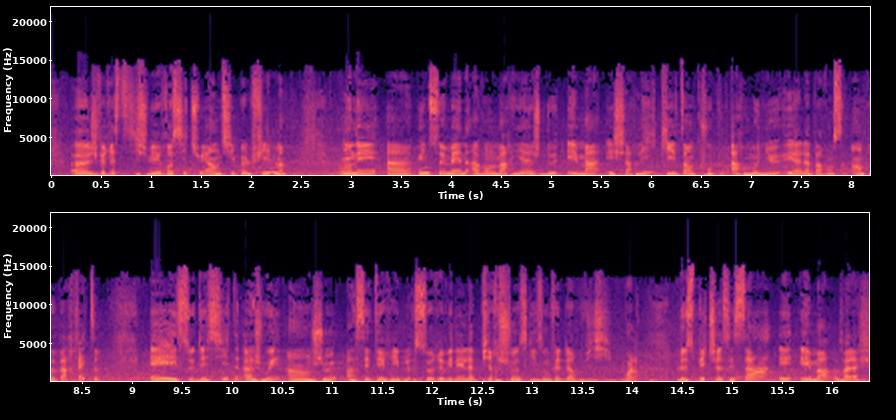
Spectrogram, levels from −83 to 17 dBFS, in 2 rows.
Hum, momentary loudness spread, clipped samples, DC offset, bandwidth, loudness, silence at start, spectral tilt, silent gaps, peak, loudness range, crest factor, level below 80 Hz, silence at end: none; 5 LU; under 0.1%; under 0.1%; 16 kHz; -12 LUFS; 0 s; -3 dB/octave; none; 0 dBFS; 1 LU; 12 dB; -34 dBFS; 0 s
